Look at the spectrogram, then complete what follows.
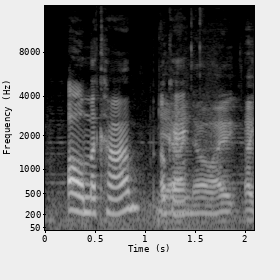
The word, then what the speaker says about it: macabre: magazine called Damien's products the refined marriage between macabre and chic. For those 3 weeks, the monster prom seemed larger than life, and then it was gone, just like that. What? It's pronounced macabre. Oh, macabre?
